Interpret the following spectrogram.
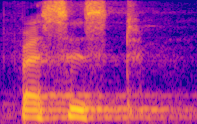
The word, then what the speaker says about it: fascist: फैसिस्ट। क्या कहते हैं? फैसिस्ट। फैसिस्ट। तो फैसिस्ट मतलब क्या हो गया? स्पेलिंग आप देख सकते हैं, FASCIST, फैसिस्ट। यहाँ पे सी जो है वो साइलेंट है, फैसिस्ट।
